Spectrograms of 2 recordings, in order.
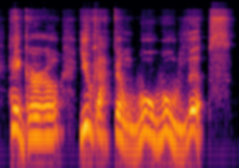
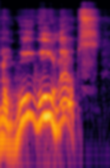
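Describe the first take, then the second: First: Imitating the caller. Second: Slow mock imitation, stretching woo-woo; mock imitation of the caller's line for the women in chat; imitating the caller. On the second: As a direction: drag out "woo-woo" slowly, mocking how he said it. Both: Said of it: "and that's how he said it".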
